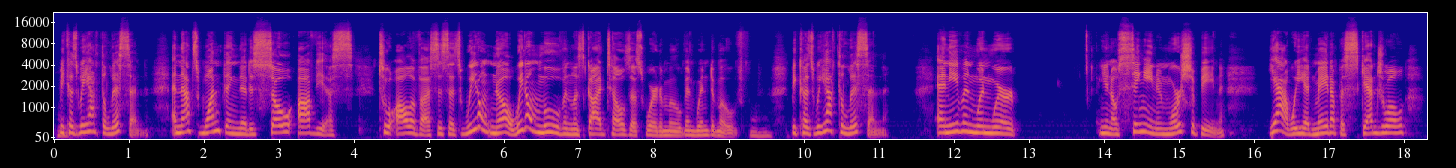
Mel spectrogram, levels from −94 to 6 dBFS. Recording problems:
none

